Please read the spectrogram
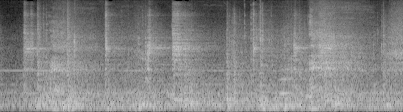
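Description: A gym leg extension machine in use: continuous rattling and clanking, with irregular knocks.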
